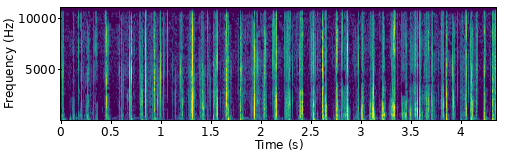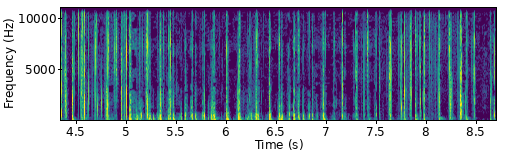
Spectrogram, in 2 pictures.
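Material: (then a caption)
Plastic. Fingertips and nails scratch and rub clear plastic bubble wrap stretched over a hollow microphone mesh grille. The result is a rapid, steady stream of short, dry, crackling scrapes that sit mostly in the low range, with a denser, rougher rubbing passage in the middle.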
